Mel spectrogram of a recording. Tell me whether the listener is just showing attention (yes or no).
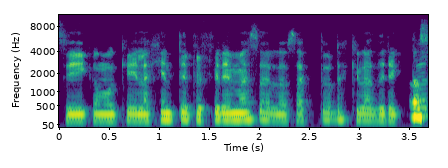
no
